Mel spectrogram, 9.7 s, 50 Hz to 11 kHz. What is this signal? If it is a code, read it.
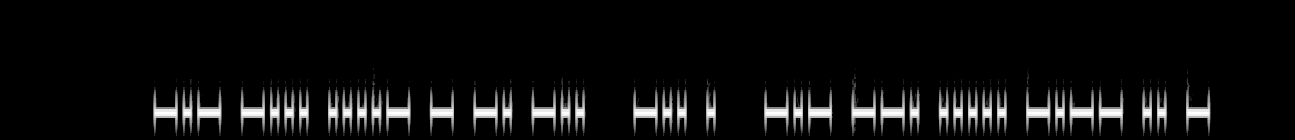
Morse code, heard as a keyed tone, about 21 wpm, 700 Hz. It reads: KB4TND DE KG5YIT
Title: USA Callsign DE Callsign - 6 Characters - 22wpm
